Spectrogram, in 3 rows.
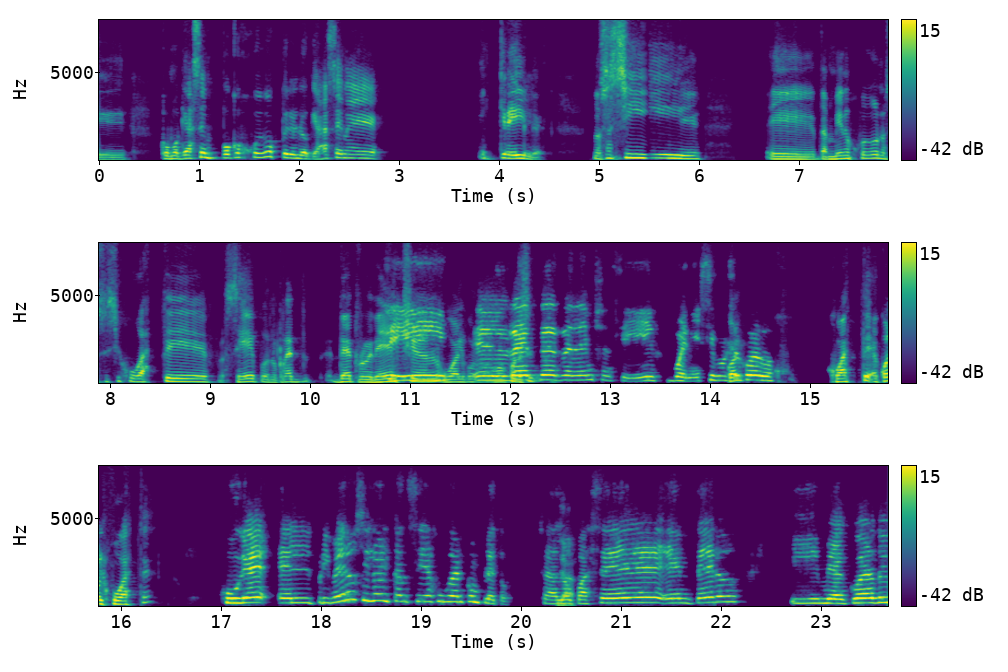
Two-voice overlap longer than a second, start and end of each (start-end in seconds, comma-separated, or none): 10.7-12.3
